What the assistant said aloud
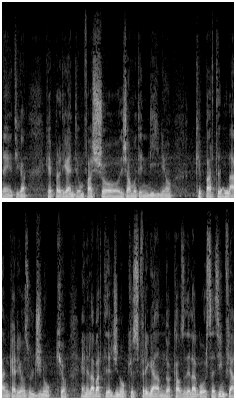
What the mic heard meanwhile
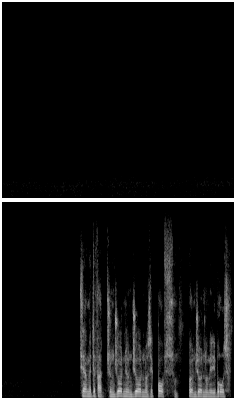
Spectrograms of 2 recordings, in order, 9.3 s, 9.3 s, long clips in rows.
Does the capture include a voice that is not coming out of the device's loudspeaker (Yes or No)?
Yes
